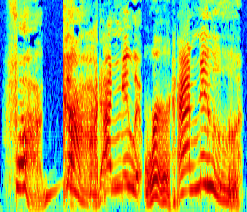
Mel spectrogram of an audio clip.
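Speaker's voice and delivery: put-on excited old man crying out, voice cracking; cracked excited cry. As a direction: burst out in cracked wonder. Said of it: "voice cracked and wavered with excitement".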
